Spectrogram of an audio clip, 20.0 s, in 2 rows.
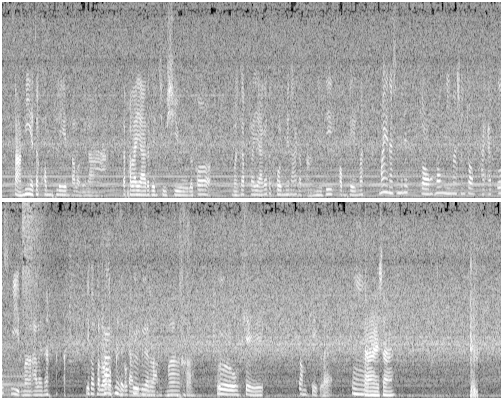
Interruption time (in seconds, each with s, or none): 12.0 s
